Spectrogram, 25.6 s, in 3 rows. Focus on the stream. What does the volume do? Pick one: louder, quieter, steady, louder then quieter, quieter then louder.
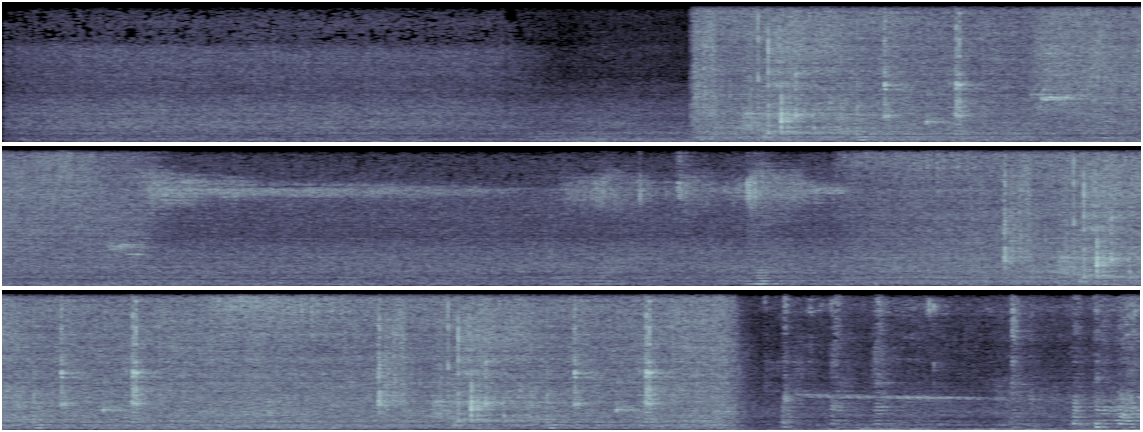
quieter.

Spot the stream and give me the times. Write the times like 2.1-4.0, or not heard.
0.0-25.4.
